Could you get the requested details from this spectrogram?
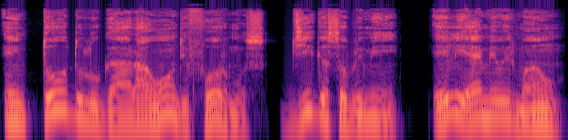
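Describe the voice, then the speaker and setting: A man's voice: medium pitch, sing-song, slow, dark tone, dry recording, clean studio sound. A man voicing an elderly patriarch earnestly explaining himself in a Bible audio reading.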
